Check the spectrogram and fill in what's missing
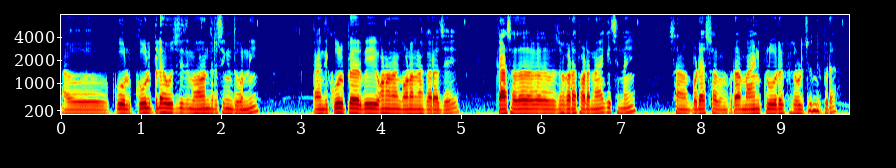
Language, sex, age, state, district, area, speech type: Odia, male, 30-45, Odisha, Ganjam, urban, spontaneous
